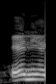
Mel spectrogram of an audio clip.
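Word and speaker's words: eñe: Enya is how you say it, of course, but it's the tilde.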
